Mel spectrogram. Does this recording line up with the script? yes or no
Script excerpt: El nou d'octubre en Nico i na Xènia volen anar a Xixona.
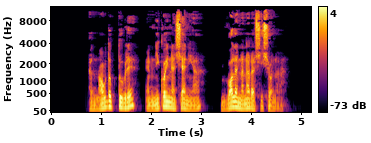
yes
